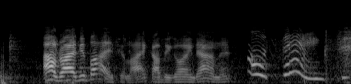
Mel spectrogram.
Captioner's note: none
